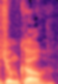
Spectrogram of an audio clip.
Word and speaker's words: Junko: Okay, so it is Junko. That's how she pronounced the name of the characters.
